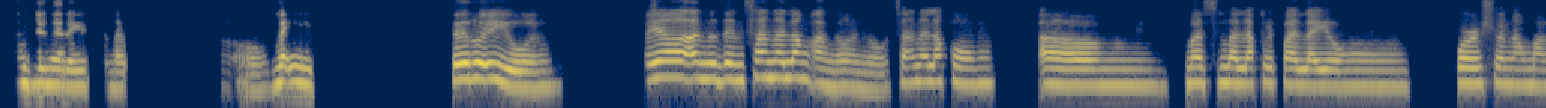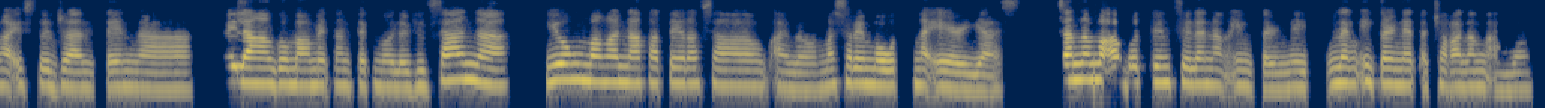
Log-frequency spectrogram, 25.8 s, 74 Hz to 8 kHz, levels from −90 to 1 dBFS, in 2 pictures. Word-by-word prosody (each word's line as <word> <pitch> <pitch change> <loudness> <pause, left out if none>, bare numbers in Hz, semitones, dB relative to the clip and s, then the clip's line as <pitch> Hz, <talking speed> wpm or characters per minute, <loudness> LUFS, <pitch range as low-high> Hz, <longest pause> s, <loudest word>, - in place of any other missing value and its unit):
ang 220 -1 +2
generation 195 -3 0
na 180 - -2 0.6
'to. 185 - -36
Oo, 165 +1 -9
nait 230 -3 +4 1.2
Pero 265 +1 +10
iyon, 190 -7 +3 0.7
kaya 285 -1 +7
ano 265 -1 +3
din, 260 -1 +4
sana 285 +2 +1
lang 275 -1 +1
ano, 195 -4 -4
'no, 175 -2 -7 0.2
sana 235 +1 -2
lang 240 0 0
kung, 215 -2 -4 0.4
um, 205 -1 +2 0.7
mas 225 0 0
malaki 220 0 0
pala 205 -2 +1
yung 195 -1 -4 0.4
portion 220 0 +1
ng 205 0 -5
mga 200 -1 -3
estudyante 185 -2 -4
na 175 -1 -4 0.3
kailangan 220 -2 +4
gumamit 200 -1 -1
ng 200 -1 -7
technology. 190 -1 -5
Sana 230 -1 +2 0.2
yung 255 +1 +3
mga 235 -1 +3
nakatira 220 -1 -2
sa 195 -2 -4
ano, 175 -2 -8
mas 200 +4 -6
remote 200 -3 +1
na 205 - -1
areas, 170 -4 -2 0.3
sana 255 +1 +6
maabot 225 -3 +2
din 230 -1 -2
sila 210 -2 -2
ng 205 -2 -6
interneyt 180 -1 -6 0.2
ng 220 +1 0
internet 210 -3 -2
at 185 - -11
tsaka 190 -1 -3
ng 190 0 -5
ano. 175 +1 -11
205 Hz, 125 wpm, -23 LUFS, 190-225 Hz, 1.2 s, Pero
